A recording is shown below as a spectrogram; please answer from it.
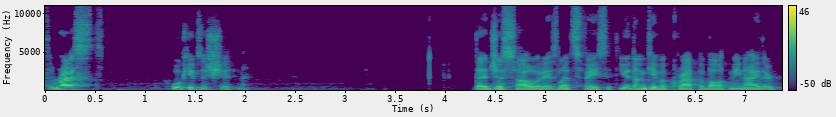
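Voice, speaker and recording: A man's voice: mid-range voice, gravelly, a little mellow. A man chatting casually on a live-coding stream, mocking and taunting his viewers with a laugh and some swearing.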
